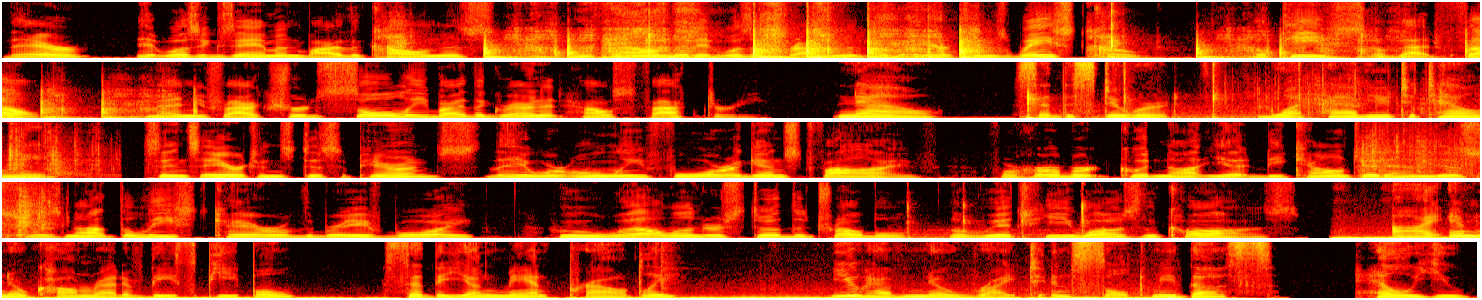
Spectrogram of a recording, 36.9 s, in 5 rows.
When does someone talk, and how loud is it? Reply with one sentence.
You can hear the talking from 0.0 to 36.8 s, at a steady volume.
